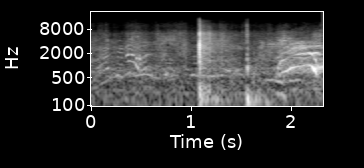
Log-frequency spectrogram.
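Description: A volleyball being struck by hand twice during a rally: a sharp slap about a second in, then a duller hit about half a second later, over crowd voices.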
